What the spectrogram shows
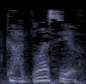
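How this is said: It is said slowly and with deep sincerity. Someone truly desires good for the other person. The speaker calls it right. "When we say it with meaning, when we say it to, like, with all my heart"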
